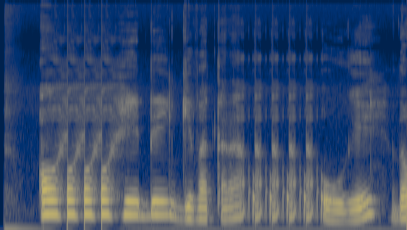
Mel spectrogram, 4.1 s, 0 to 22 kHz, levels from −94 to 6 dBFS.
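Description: A repeated buffer stutters the speech from 0.68 to 1.20 s and again from 2.56 to 3.24 s. New audio arrived late, so the device replayed its last block. A 0.17 s piece, which fits an 8192-sample buffer, repeats three extra times, then four, with hard joins. Nothing seems lost.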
